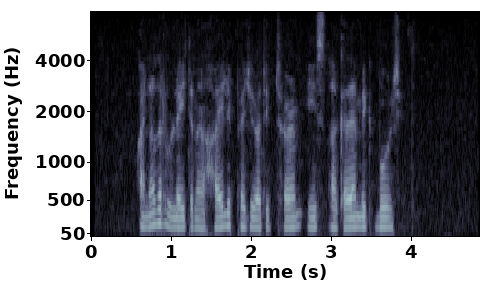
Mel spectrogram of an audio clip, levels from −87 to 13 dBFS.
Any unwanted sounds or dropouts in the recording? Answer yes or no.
no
